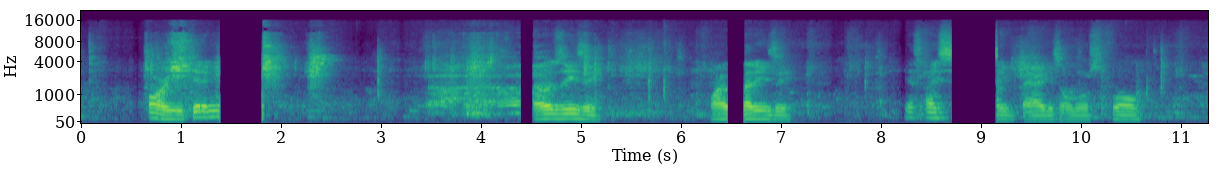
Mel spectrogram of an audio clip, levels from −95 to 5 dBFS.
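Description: The sound cuts to silence at 1.38–1.83, 4.39–4.54, 6.46–6.65 and 8.70–9.17 s. Each gap begins and ends within a few milliseconds, and playback resumes further along. This is likely a Bluetooth dropout.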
